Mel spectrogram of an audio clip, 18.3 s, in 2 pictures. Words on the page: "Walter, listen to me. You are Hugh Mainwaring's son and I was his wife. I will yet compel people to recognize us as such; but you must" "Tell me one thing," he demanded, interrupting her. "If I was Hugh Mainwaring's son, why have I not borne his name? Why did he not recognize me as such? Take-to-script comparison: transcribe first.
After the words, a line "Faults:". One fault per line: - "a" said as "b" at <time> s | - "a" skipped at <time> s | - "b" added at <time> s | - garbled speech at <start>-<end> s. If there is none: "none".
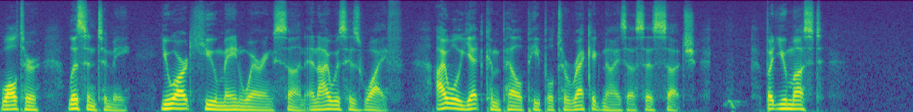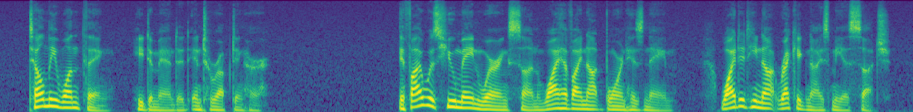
"Walter, listen to me. You art Hugh Mainwaring's son and I was his wife. I will yet compel people to recognize us as such; but you must" "Tell me one thing," he demanded, interrupting her. "If I was Hugh Mainwaring's son, why have I not borne his name? Why did he not recognize me as such?
Faults:
- "are" said as "art" at 1.8 s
